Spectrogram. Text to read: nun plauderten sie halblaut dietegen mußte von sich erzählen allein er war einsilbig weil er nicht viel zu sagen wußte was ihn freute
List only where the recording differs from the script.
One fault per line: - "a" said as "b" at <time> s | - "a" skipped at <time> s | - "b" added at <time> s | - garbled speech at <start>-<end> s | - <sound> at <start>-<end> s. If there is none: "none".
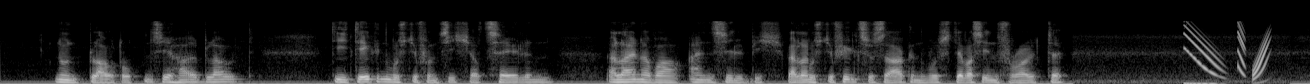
- "nicht" said as "mußte" at 8.1 s
- chirp at 11.8-12.7 s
